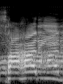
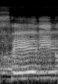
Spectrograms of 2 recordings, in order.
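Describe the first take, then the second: First: The first syllable has an 'a' vowel. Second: The first syllable has an 'e' vowel. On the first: It means the meal at the end of the night. The speaker calls it right. "শব্দটা হলো সাহারি। দন্তেশ্বয় একার নয়, দন্তেশ্বয় আকার।" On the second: It would point to a word meaning magic. The speaker calls it wrong. "শব্দটা সেহেরি নয়"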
